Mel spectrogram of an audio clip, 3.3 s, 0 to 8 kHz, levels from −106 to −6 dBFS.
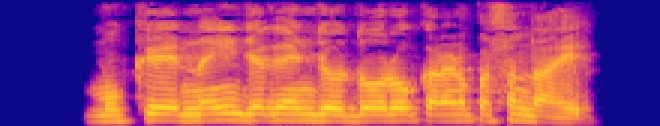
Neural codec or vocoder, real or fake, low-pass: none; real; 7.2 kHz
